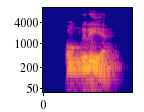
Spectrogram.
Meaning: Hungary (a country in Central Europe)
- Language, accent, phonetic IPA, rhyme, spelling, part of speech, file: Catalan, Valencia, [oŋˈɡɾi.a], -ia, Hongria, proper noun, LL-Q7026 (cat)-Hongria.wav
